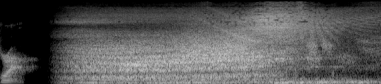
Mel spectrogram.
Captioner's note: air whooshing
